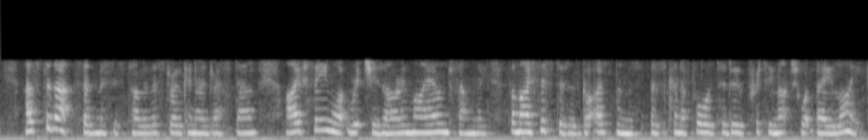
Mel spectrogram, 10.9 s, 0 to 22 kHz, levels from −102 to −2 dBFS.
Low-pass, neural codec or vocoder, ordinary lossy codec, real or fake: 3.6 kHz; codec, 44.1 kHz, 7.8 kbps, DAC; AAC, 32 kbps; fake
